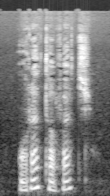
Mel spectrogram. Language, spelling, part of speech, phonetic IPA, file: Polish, uratować, verb, [ˌuraˈtɔvat͡ɕ], LL-Q809 (pol)-uratować.wav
